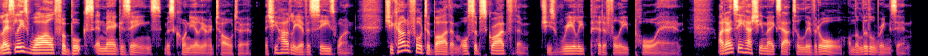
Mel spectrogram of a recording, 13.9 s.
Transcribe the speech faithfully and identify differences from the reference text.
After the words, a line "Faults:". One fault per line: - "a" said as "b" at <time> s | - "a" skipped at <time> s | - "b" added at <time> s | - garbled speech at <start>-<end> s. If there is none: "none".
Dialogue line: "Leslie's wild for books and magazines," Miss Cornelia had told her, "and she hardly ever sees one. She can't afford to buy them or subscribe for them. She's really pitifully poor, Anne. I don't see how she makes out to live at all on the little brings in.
"Leslie's wild for books and magazines," Miss Cornelia had told her, "and she hardly ever sees one. She can't afford to buy them or subscribe for them. She's really pitifully poor, Anne. I don't see how she makes out to live at all on the little brings in.
Faults:
none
